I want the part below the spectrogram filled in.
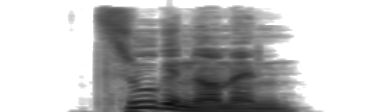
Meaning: past participle of zunehmen
- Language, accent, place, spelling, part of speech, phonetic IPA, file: German, Germany, Berlin, zugenommen, verb, [ˈt͡suːɡəˌnɔmən], De-zugenommen.ogg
